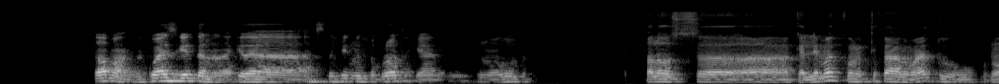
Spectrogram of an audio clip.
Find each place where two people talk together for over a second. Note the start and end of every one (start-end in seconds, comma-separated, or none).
none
